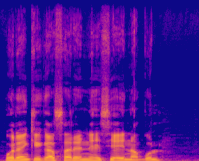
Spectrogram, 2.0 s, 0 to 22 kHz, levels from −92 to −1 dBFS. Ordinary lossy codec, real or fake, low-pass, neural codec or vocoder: none; real; none; none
